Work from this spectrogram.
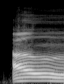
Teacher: Nah, jadi nun sukun berjumpa dengan huruf ta hukumnya ikhfa hakiki aqrab. Cara bacanya disamarkan, kemudian dia didengungkan.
